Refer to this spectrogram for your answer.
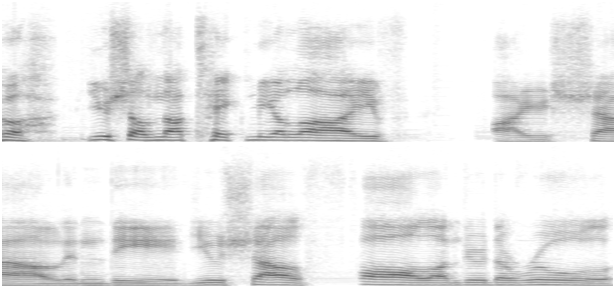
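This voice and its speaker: In a put-on character voice, the speaker growls at a fairly slow pace. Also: man, medium pitch for a man. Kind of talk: theatrical, archaic. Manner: growling, defiant.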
